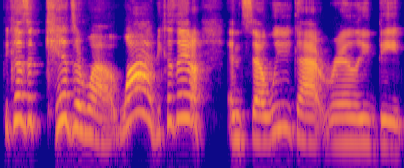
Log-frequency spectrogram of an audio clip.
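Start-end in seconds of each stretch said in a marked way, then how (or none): 0.0-1.2 higher, whiny student voice; lightly voiced grumbling pupil; complaining student. Student answering teacher's whys. 1.2-1.5 much higher, louder why; teacher's insistent high why; pressing why. Retold or imitated. Teacher pressing student again. 1.6-2.1 higher, whiny student voice; lightly voiced grumbling pupil; complaining student. Student answering teacher's whys.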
